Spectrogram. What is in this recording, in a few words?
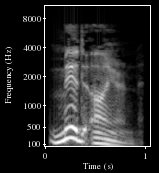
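"midiron", British English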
